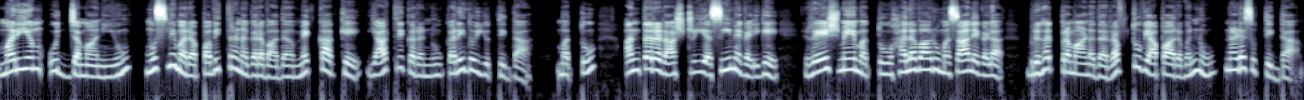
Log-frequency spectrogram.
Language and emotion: Kannada, neutral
